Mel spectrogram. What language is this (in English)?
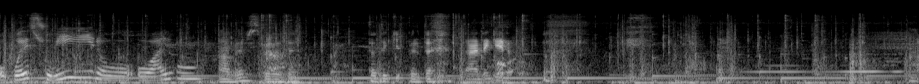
Spanish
